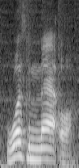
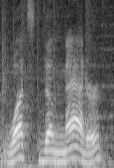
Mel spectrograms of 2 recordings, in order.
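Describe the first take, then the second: First: It is said in a Mancunian accent. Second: It is said in an American accent. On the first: "Em Manchester você escutaria" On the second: "que eu falaria em inglês americano"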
